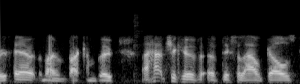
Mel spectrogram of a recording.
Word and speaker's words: Cedric Bakambu: And just finally, Cedric Bakambu, is that how I pronounce it? – Bakambu.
